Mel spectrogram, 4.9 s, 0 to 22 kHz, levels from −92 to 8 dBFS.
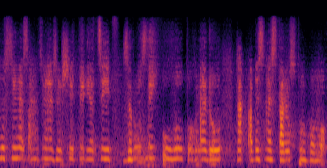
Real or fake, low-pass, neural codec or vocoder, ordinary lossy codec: fake; 14.4 kHz; codec, 44.1 kHz, 0.9 kbps, DAC; AAC, 64 kbps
